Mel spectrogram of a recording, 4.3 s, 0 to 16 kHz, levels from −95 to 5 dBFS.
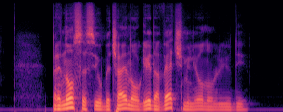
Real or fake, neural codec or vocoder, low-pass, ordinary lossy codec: fake; codec, 44.1 kHz, 7.8 kbps, DAC; 14.4 kHz; none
